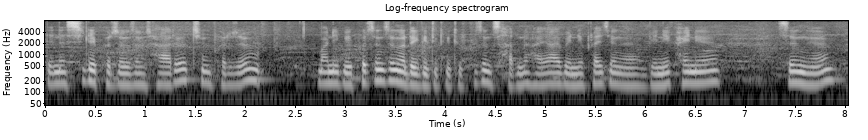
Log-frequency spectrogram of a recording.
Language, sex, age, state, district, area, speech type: Bodo, female, 45-60, Assam, Chirang, rural, spontaneous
